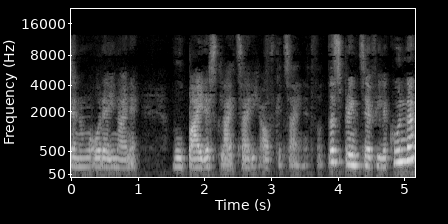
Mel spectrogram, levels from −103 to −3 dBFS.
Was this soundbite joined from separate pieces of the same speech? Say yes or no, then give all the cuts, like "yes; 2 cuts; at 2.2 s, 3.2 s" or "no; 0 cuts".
no; 0 cuts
